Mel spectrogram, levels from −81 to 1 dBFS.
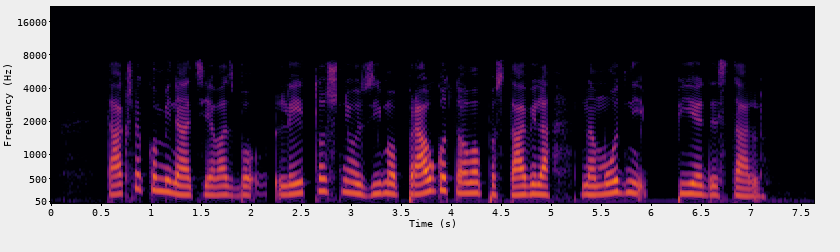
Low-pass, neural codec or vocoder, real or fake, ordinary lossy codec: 7.2 kHz; none; real; none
